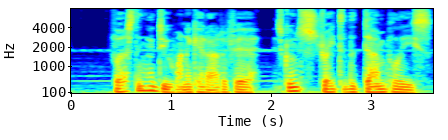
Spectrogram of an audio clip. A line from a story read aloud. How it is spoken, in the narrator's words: I growled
